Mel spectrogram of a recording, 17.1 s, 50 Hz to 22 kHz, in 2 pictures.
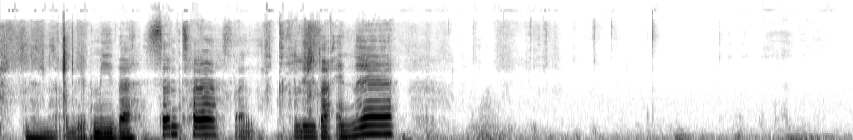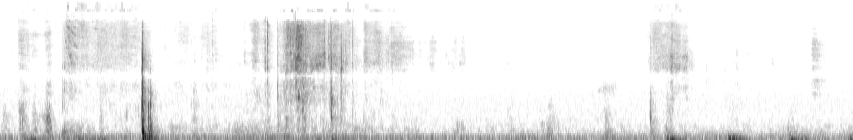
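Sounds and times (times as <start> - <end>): paper and card rustling: 0.0 - 6.1, 8.8 - 12.8, 15.0 - 15.5.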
